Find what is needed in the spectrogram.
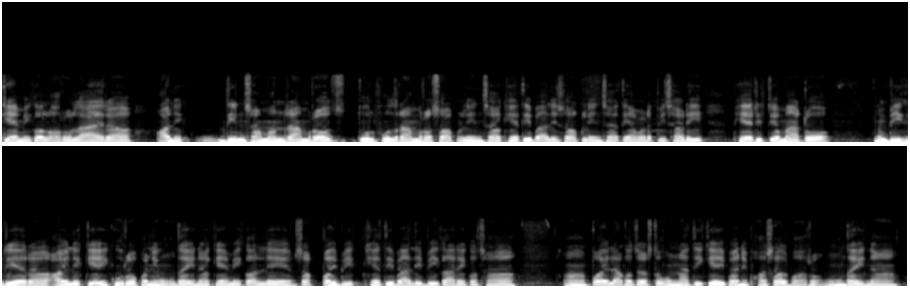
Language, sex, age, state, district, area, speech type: Nepali, female, 60+, West Bengal, Jalpaiguri, urban, spontaneous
